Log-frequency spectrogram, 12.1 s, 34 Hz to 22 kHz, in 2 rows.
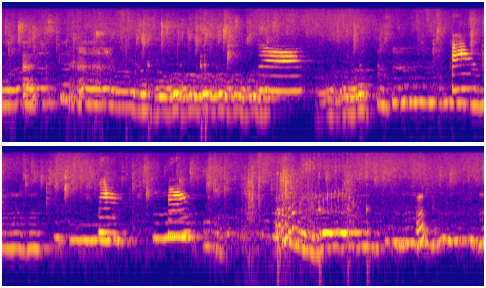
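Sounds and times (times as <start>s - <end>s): water splashing in toilet bowl: 0.0s - 12.0s
cartoon cat vocal sound: 5.6s - 6.0s, 7.2s - 8.7s.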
